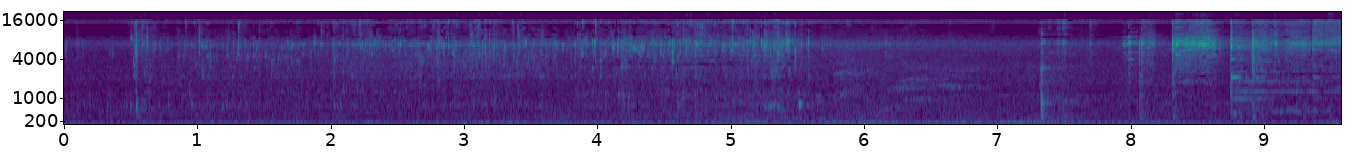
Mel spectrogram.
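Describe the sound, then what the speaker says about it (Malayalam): Second coconut milk is poured into pineapple payasam in a pan, a soft continuous liquid pour with drips and a few metallic clinks of utensils near the end. "ഈ സമയത്ത് നമുക്ക് രണ്ടാം പാല് ചേർത്ത് കൊടുക്കണം"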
